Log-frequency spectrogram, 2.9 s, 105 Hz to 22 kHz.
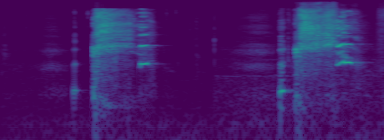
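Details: Two sneezes, each a quick indrawn breath then a sharp hissing burst of air, from a streamer's sneezing compilation recorded 2021–2025.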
